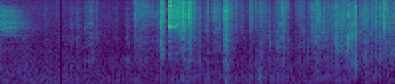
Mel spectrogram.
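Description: A utility knife blade cutting through the plastic shrink wrap on a small cardboard box: a short scratchy rasp about a second in, then a few light clicks and crinkles as the wrap is handled.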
